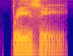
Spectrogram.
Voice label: "breezy", American

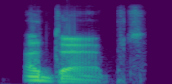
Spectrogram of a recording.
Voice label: "adept", British

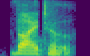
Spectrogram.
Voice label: "vital", Indian

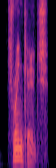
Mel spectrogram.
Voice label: "shrinkage", British

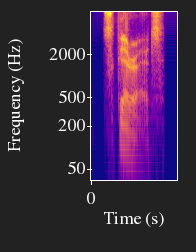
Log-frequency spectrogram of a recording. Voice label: "skirret", British

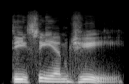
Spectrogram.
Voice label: "DCMG", American

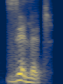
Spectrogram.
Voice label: "zealot", Indian

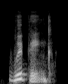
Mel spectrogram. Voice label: "whipping", Indian

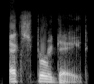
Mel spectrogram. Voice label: "expurgate", American

